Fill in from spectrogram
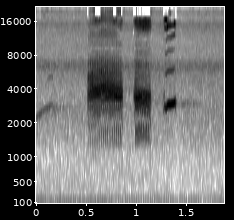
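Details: A learning young male Sumatran leafbird, still raw, used to coax others into song. Two broad buzzy notes followed by a short, clear, rising whistle.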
